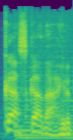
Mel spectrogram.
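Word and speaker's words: Cascada: 독일의 유로댄스 그룹입니다. 가스가다 이렇게 발음해야 돼요.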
